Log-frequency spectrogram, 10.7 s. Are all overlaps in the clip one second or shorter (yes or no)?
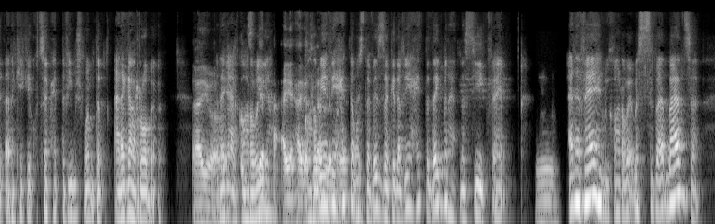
no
